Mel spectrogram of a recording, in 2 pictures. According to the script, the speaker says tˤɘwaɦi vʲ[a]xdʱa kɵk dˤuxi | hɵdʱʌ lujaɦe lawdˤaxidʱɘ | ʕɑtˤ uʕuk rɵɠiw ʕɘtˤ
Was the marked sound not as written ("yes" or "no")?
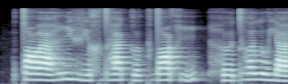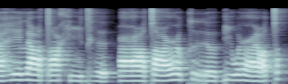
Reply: yes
